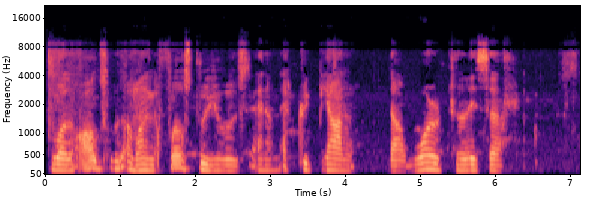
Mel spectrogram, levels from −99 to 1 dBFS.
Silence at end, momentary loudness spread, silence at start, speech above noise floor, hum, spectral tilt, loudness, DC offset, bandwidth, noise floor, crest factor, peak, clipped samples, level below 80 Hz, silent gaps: 0.05 s; 10 LU; 0.05 s; 31 dB; none; -4 dB/octave; -20 LUFS; under 0.1%; 9.6 kHz; -51 dBFS; 18 dB; -2 dBFS; under 0.1%; -66 dBFS; none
